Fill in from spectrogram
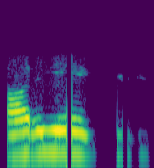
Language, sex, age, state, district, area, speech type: Urdu, male, 18-30, Bihar, Purnia, rural, conversation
